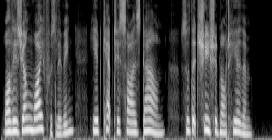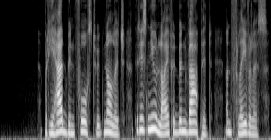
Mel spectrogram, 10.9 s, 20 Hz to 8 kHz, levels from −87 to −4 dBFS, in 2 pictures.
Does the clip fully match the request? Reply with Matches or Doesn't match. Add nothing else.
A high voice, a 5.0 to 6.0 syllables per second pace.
Matches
